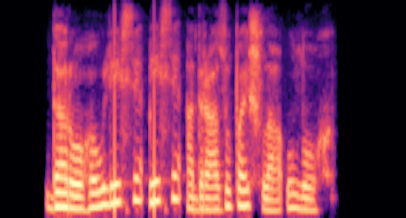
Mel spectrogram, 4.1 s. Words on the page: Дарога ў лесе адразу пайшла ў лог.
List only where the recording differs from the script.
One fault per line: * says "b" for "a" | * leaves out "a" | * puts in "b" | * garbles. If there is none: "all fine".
* puts in "лесе"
